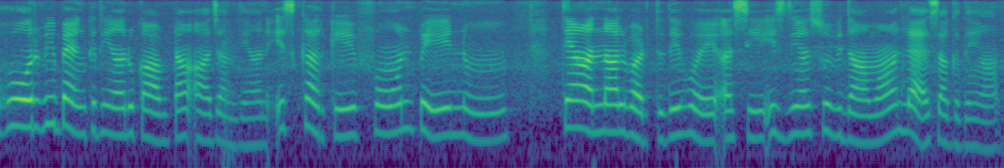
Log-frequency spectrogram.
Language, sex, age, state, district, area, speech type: Punjabi, female, 18-30, Punjab, Pathankot, urban, spontaneous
